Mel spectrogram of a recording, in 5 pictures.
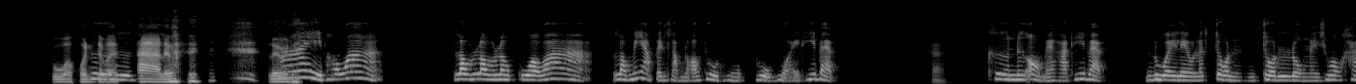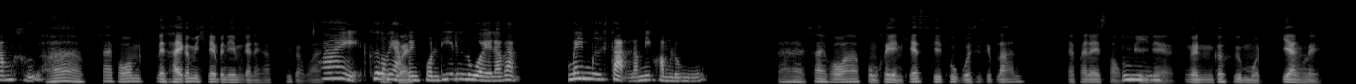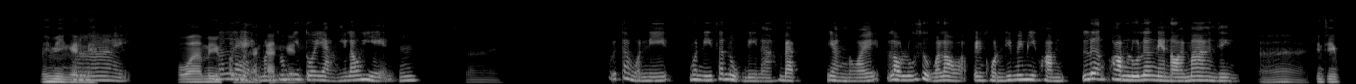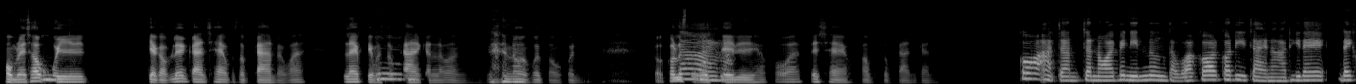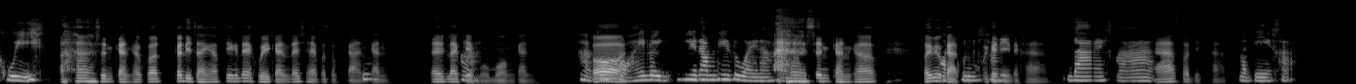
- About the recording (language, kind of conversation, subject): Thai, unstructured, เงินมีความสำคัญกับชีวิตคุณอย่างไรบ้าง?
- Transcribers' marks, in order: laughing while speaking: "เปล่า ?"; chuckle; laughing while speaking: "นี้"; tapping; "ที่" said as "สี่"; chuckle; chuckle; laughing while speaking: "อา"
